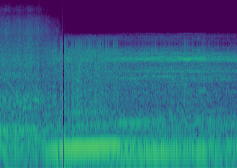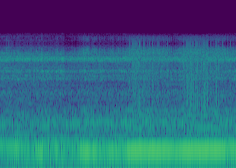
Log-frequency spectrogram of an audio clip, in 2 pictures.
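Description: A race car's engine heard from inside the car, running hard at a steady high pitch that dips slightly now and then. About a second in, this takes over from the buzz of go-kart engines.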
